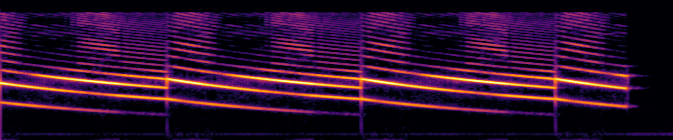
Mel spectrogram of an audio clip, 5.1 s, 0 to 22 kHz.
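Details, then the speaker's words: System Sensor MASS121575ADA alarm horn, swept-frequency tone (clip A), like slow whoop in reverse; loud tone sweeps downward over about 1.5 seconds, jumps back up and repeats. Normal swept-frequency alarm tone. "the next tone is sweat frequency and this tone is basically the same as slow loop except it's in Reverse"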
